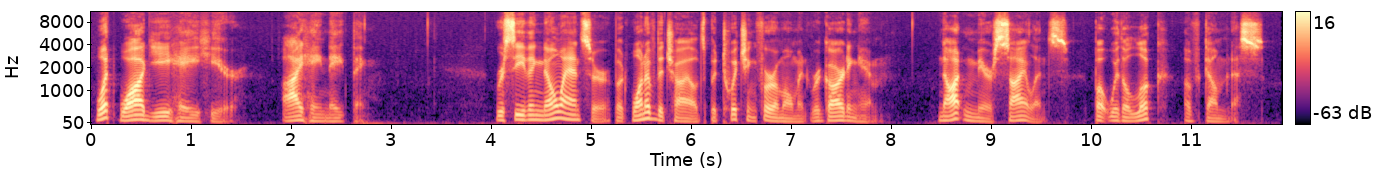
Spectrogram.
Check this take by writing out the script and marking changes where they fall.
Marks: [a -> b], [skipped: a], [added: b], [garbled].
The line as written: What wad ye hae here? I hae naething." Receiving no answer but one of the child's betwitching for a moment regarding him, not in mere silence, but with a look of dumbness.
What wad ye hae here? I hae naething." Receiving no answer but one of the child's betwitching for a moment regarding him, not in mere silence, but with a look of dumbness.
